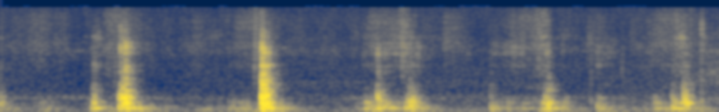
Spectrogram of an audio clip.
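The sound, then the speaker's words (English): A carved wooden pulley turns with its rope, which has a plastic water bottle tied to its end, giving a series of dry, knocking creaks in uneven bursts, two sharper clacks standing out among softer rubbing thumps, with no voices. “and the plastic handle is attached to a rope, and the rope leads up to a wooden, a beautiful carved wooden pulley. I wonder if I can make it make a sound.”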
